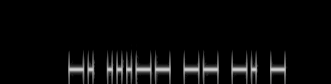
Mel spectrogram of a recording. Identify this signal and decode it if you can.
Morse code, heard as a keyed tone, about 25 wpm, 700 Hz. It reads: N3MNT
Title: Call Signs Repeated 2x - 25wpm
